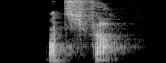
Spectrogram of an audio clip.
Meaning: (adjective) clipping of antifasciste
- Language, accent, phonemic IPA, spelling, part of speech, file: French, France, /ɑ̃.ti.fa/, antifa, adjective / noun, LL-Q150 (fra)-antifa.wav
